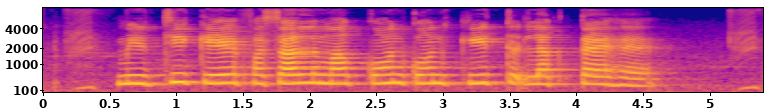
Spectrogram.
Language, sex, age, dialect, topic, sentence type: Maithili, female, 56-60, Angika, agriculture, question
